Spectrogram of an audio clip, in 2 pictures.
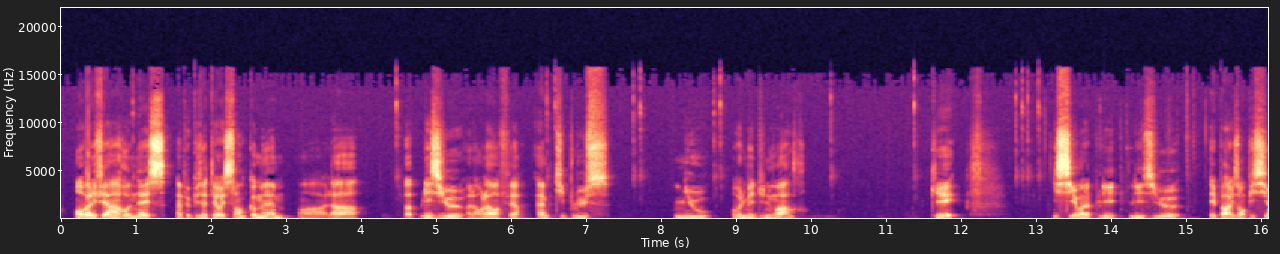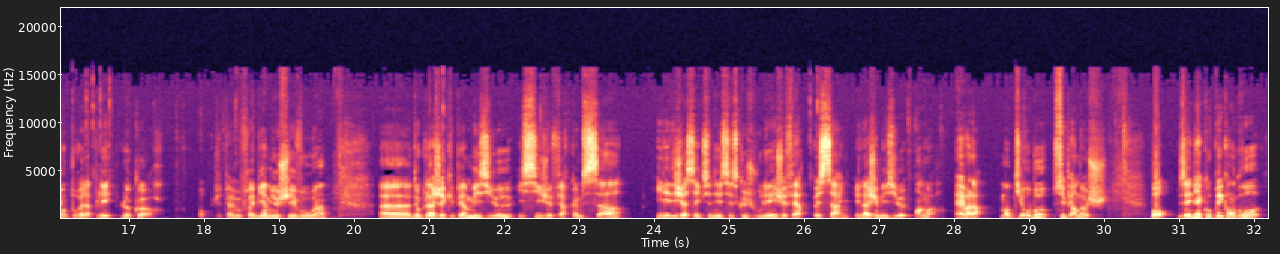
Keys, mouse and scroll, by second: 1.1-7.1 drag, 7.7 click, 8.8 click, 12.9 click, 16.0 click, 16.6 click, 16.7-21.6 drag, 22.8 Tab, 23.2-25.6 scroll up 2, 26.2 click, 27.6 Tab, 27.7-28.2 scroll down 2, 28.2-30.4 middle drag, 30.4 scroll up 1, 30.6-30.9 scroll down 1.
